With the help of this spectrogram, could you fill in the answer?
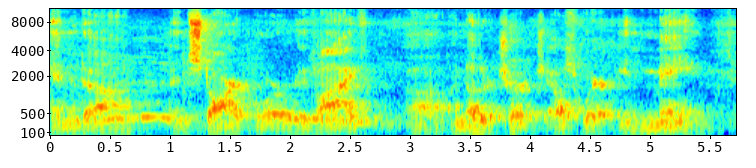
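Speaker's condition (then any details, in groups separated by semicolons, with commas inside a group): No condition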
